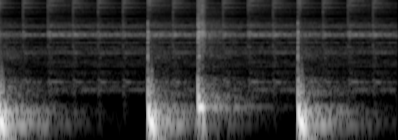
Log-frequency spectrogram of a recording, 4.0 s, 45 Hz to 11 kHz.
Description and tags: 4 Beat 06 minimal
8 Beat drum loop
drum-loop, loop, Trip-hop, drums, Triphop, beat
